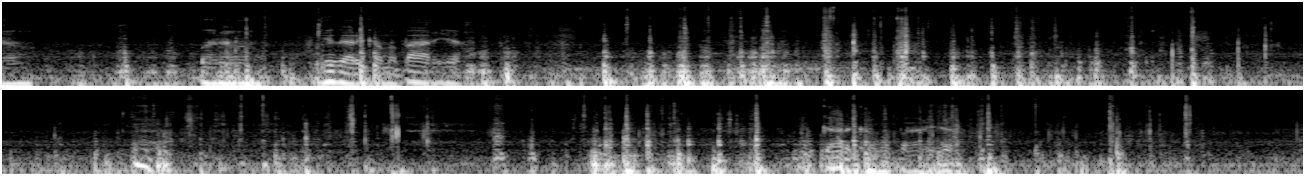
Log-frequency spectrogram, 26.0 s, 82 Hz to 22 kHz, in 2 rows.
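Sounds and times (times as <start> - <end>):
hand tools prying at plastic clip: 14.2 - 25.0.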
